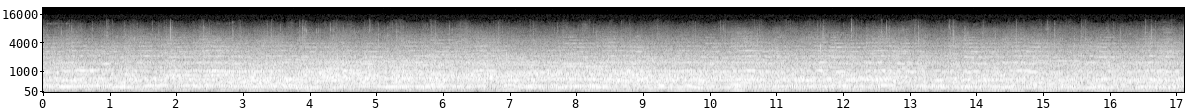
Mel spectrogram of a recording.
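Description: Church bells pealing, many overlapping bell tones ringing on steadily without a break.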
